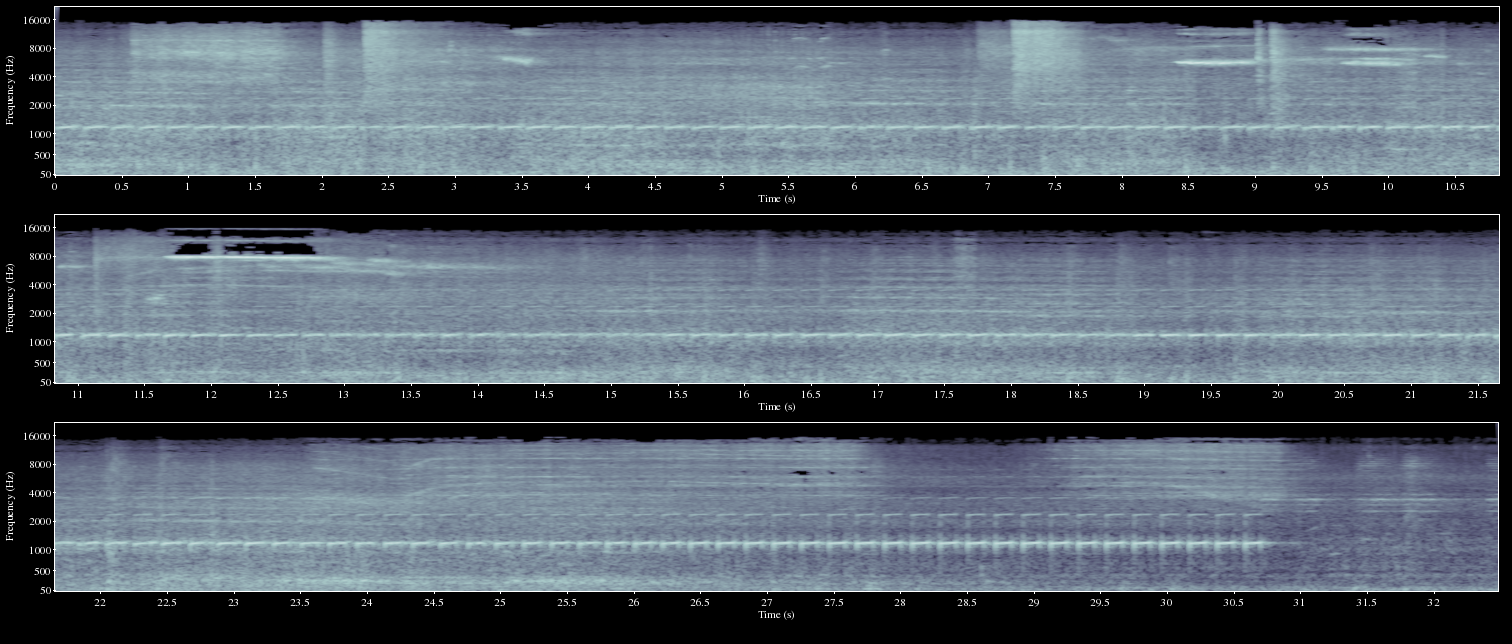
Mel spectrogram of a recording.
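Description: EMU electric local train running past, its coaches rumbling over the rails, easing near the end as the last coaches clear. A steady, high, rapidly pulsing ringing tone, typical of a level-crossing warning bell, sounds throughout.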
